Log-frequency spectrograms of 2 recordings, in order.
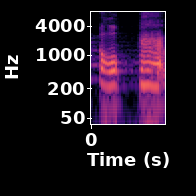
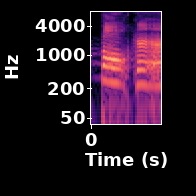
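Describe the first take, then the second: First: The word is said more weakly and quietly. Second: The word is called out very loudly.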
